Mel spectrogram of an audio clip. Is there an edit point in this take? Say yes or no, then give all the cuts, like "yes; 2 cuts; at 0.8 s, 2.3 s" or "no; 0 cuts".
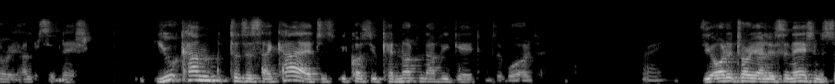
no; 0 cuts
